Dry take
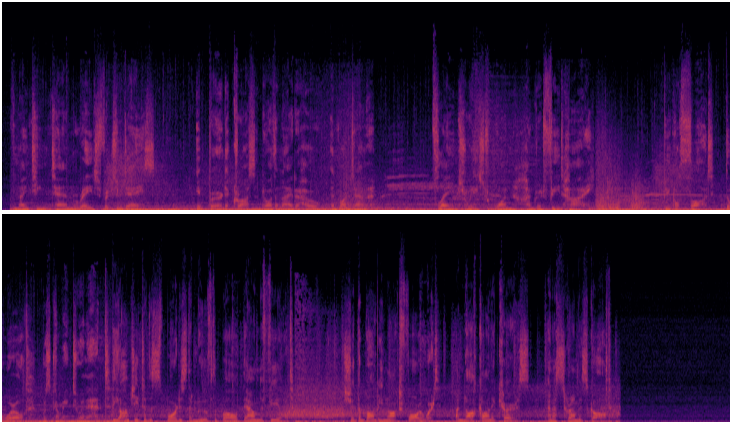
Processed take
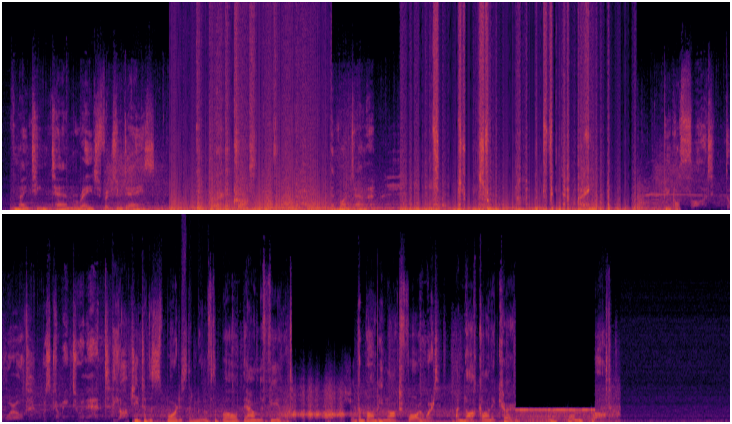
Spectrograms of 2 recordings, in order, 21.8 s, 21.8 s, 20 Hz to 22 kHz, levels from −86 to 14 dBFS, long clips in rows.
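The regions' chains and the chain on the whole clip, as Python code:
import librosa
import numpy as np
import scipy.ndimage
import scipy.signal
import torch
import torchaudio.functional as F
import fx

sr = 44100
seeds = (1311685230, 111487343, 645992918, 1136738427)

y = fx.chain(x, sr, fx.halfwave_hold(),
    fx.peak_eq(hz=120.0, db=-8.0, octaves=1.6),
    fx.doubler(ms=32.0, db=-8.5), at=(2.5, 4.94))
y = fx.chain(y, sr, fx.halfwave_hold(),
    fx.low_shelf(hz=110.0, db=8.5),
    fx.over_compress(threshold_db=-25.0, ratio=-0.5), at=(5.96, 9.52))
y = fx.chain(y, sr, fx.highpass(hz=1200.0, slope=12),
    fx.echo_single(ms=349, db=-18.5), at=(10.16, 12.87))
y = fx.chain(y, sr, fx.highpass(hz=88.0, slope=24),
    fx.high_shelf(hz=8200.0, db=-10.0),
    fx.clip_hard(threshold_db=-35.0), at=(13.57, 14.01))
y = fx.chain(y, sr, fx.over_compress(threshold_db=-36.0, ratio=-0.5),
    fx.cabinet(low_hz=200.0, low_slope=24, high_hz=4000.0, hz=(240.0, 910.0, 1500.0), db=(-7, 10, -8)), at=(15.25, 16.2))
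y = fx.chain(y, sr, fx.sample_sort(block=32),
    fx.brickwall_bandpass(low_hz=170.0, high_hz=1500.0),
    fx.env_flatten(amount_pct=70), at=(18.61, 19.81))
y = fx.low_shelf_res(y, sr, hz=150.0, db=-8.0, q=3.0)
y = fx.notch(y, sr, hz=510.0, q=14.0)
y = F.gain(torch.from_numpy(y), 3.5).numpy()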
